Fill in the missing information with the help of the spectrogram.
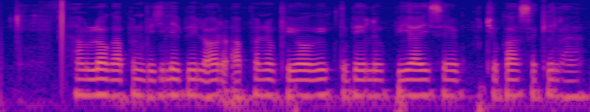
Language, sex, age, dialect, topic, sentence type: Magahi, male, 18-24, Western, banking, statement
